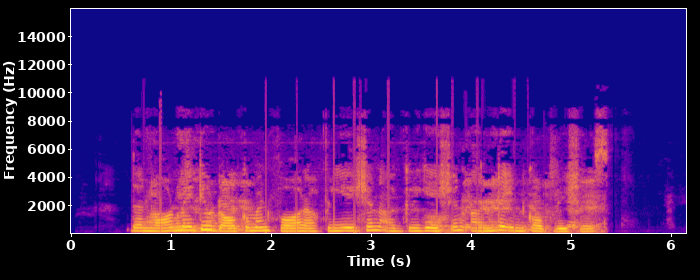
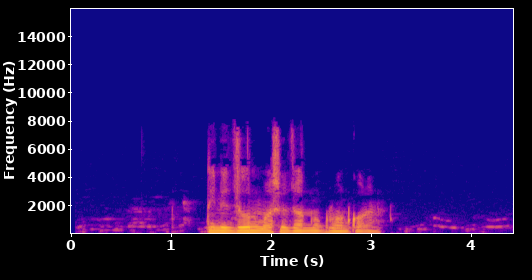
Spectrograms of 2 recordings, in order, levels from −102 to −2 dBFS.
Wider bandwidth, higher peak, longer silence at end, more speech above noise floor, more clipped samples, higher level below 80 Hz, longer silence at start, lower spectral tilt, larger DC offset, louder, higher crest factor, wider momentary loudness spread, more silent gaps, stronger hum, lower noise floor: first, 9 kHz vs 8 kHz; first, -2 dBFS vs -8 dBFS; second, 0.8 s vs 1.35 s; first, 53 dB vs 38 dB; neither; about the same, -52 dBFS vs -54 dBFS; second, 0.6 s vs 1.35 s; about the same, -6.5 dB/octave vs -7.5 dB/octave; neither; first, -17 LUFS vs -24 LUFS; about the same, 16 dB vs 18 dB; second, 8 LU vs 14 LU; neither; neither; first, -69 dBFS vs -61 dBFS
